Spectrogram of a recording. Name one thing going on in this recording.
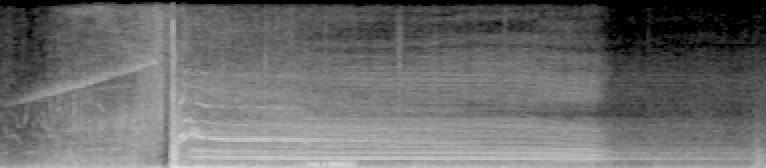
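A magic spell bursts with a bright, ringing whoosh.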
